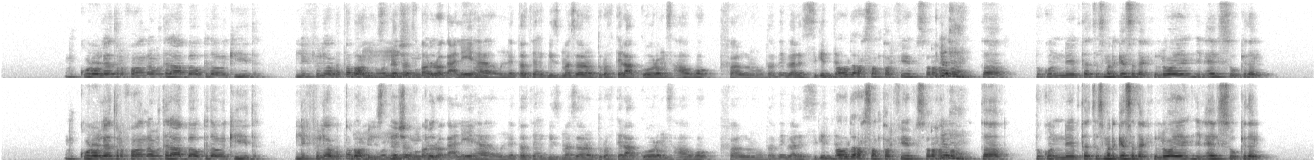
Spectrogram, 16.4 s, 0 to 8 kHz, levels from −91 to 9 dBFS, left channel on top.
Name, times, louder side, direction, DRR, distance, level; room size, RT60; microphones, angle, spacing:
voice 1, 0.8-3.2 3.7-5.5 10.2-11.9 12.3-12.6 12.9-15.7, right 5 dB, 65° right, 0.3 m, -22 dB
voice 2, 4.2-8.8 9.1-10.5 11.7-12.1, left 1 dB, 25° left, 0.5 m, -26 dB
4.0 x 2.0 x 3.6 m
head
